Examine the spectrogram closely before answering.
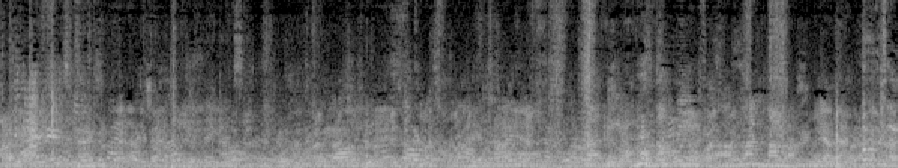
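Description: A crowd of spectators chatters and calls out in a large indoor hall.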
